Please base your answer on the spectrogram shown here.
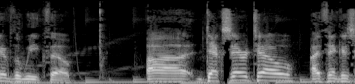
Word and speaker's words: Dexerto: Uh, Dexerto, I think is how you say this.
